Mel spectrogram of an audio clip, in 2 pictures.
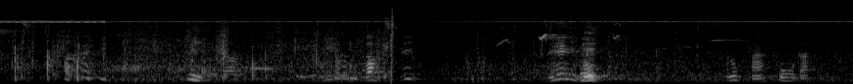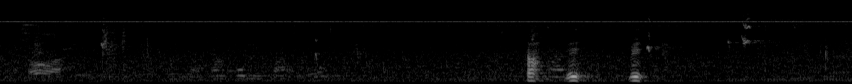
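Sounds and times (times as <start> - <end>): high insect drone: 0.0 - 17.0
macaque calls: 5.0 - 6.4, 15.8 - 16.3.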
